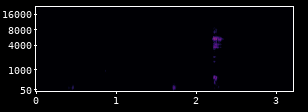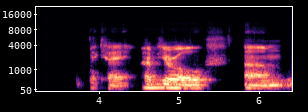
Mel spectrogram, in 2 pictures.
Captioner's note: audio cuts out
